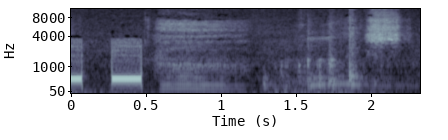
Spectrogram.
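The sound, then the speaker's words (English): Two loud telephone keypad tones beep in quick succession, followed by a longer buzzing electronic tone and then clattering, rustling handling noises as someone switches to another telephone handset and picks it up. “Let me just switch to the other phone. It's right over here by me.”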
